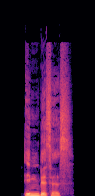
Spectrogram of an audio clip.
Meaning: genitive singular of Imbiss
- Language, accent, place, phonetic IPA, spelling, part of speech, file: German, Germany, Berlin, [ˈɪmbɪsəs], Imbisses, noun, De-Imbisses.ogg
